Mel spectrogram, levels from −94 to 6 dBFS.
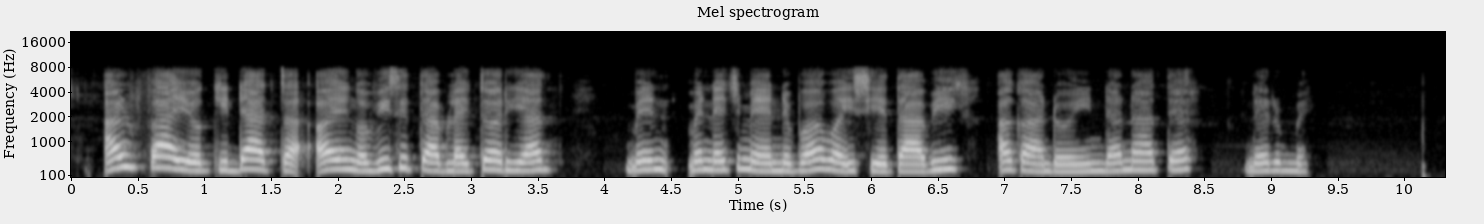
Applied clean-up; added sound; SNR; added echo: none; none; none; none.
